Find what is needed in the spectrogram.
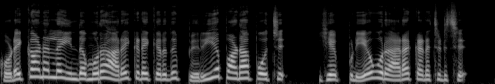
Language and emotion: Tamil, happy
